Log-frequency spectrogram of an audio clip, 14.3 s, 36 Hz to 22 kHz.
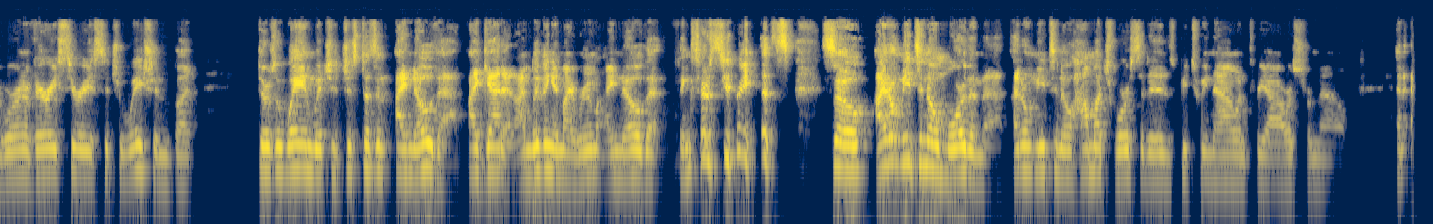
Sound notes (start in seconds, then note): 7.8 laughs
